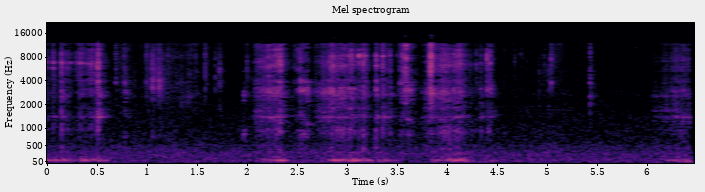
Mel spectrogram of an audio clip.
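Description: A solid pink bar of soap is shaved with a utility knife blade, producing quiet, bright scraping rasps in uneven strokes. Flakes fall onto the pile beneath.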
